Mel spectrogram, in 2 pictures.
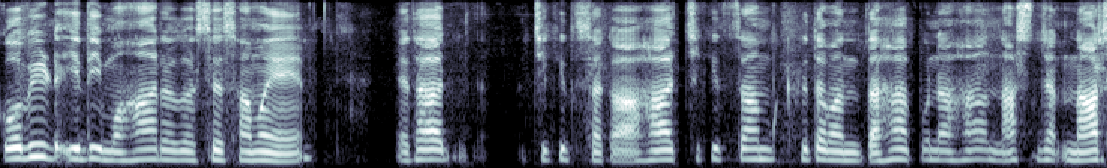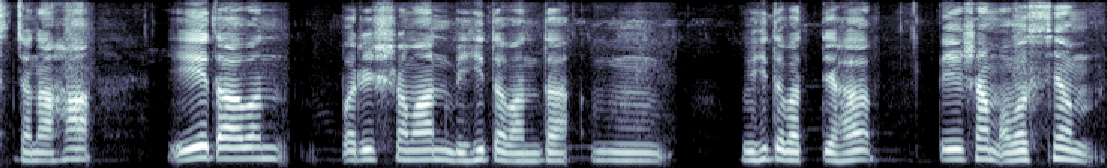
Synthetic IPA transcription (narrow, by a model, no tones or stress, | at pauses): koːʋiɖid̪imɐɦaːɾɐɡɐsjɐsɐmɐje | jɐt̪ʰaː | t͡ʃikit̪sɐka̰ːɦɐ̆t͡ʃikit̪saːmkʰɾit̪ɐʋɐnt̪ɐɦɐ̆punɐɦɐsɐnaːɾsd͡ʒɐnaːɦɐ̆ | eːt̪aːʋɐn | pɐɾiʃɾɐmaːnʋiɦit̪ɐɐnt̪ɐ | ʋiɦit̪ɐbɐt̪jɐɦɐ̆ | t̪eːʃamɐʋɐsjɐm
